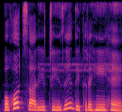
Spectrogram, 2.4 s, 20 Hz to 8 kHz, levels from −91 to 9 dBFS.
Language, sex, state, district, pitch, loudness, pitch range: Hindi, female, Madhya Pradesh, Bhopal, 210 Hz, -18 LUFS, 200-240 Hz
